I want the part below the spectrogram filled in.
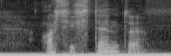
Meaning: female equivalent of assistent
- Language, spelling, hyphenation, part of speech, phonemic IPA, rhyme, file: Dutch, assistente, as‧sis‧ten‧te, noun, /ˌɑ.siˈstɛn.tə/, -ɛntə, Nl-assistente.ogg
